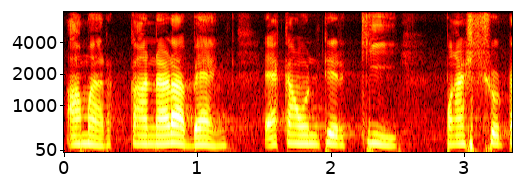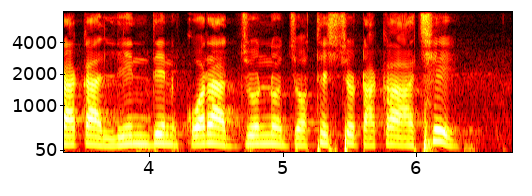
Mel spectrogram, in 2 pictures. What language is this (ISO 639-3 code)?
ben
